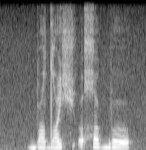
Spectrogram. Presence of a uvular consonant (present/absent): present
